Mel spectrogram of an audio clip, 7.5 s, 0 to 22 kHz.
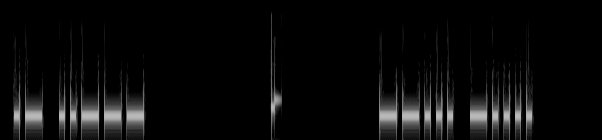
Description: Morse code, heard as a keyed tone, about 17 wpm, 700 Hz. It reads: A2 76
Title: Common Cut Numbers - 2-Digit 17wpm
